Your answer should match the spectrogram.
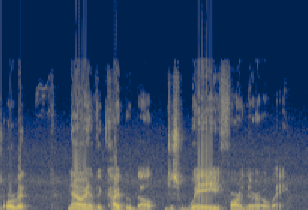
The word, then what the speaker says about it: Kuiper: all right it's spelled kind of koiper but pronounced kuiper is named after the astronomer who predicted its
